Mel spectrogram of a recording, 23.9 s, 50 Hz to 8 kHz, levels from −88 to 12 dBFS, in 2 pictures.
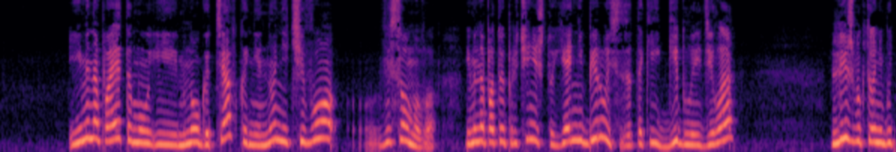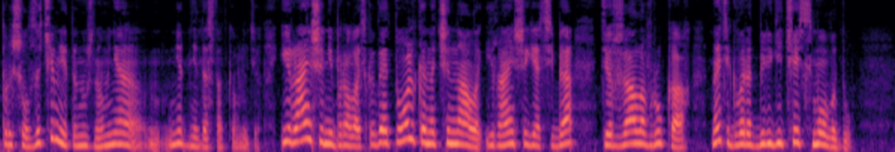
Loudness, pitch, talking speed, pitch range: -19 LUFS, 230 Hz, 140 wpm, 205-260 Hz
